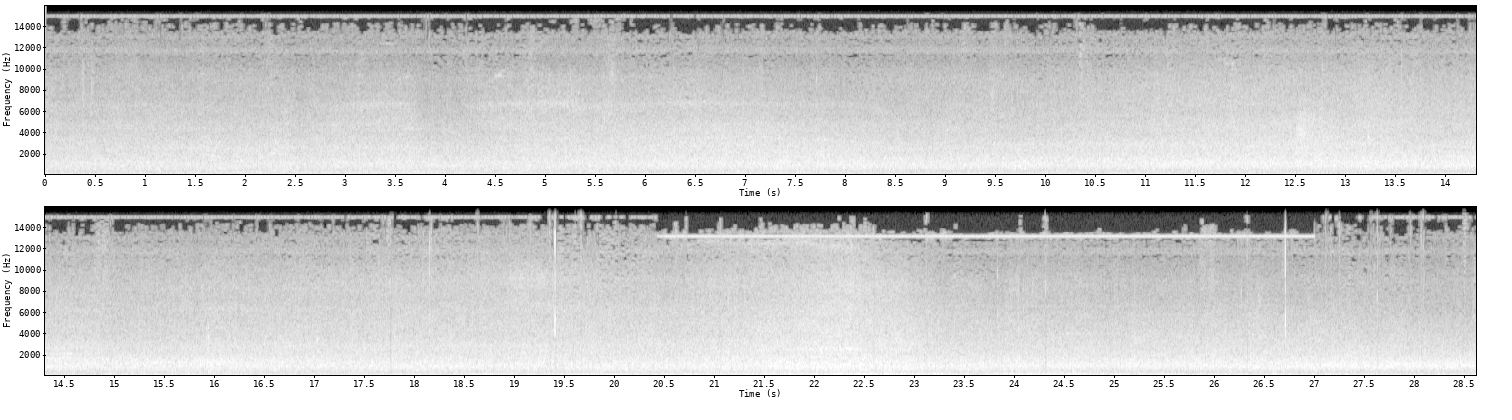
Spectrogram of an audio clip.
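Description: Steady low rumble of outdoor waterfront noise, heaviest in the bass, slowly growing louder.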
